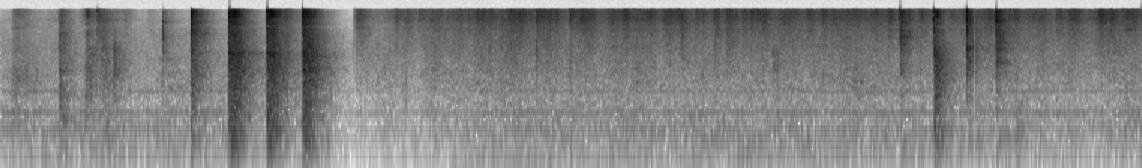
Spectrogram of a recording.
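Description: Hammer blows on a bent metal ring clamped in a bench vise: four quick, loud strikes about two seconds in, then four lighter ones about nine seconds in.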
